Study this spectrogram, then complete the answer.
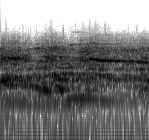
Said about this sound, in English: Hey, Riley, they're booing him. Yeah, well, wait till it's all over. They'll poo out of the other side of their mouth.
